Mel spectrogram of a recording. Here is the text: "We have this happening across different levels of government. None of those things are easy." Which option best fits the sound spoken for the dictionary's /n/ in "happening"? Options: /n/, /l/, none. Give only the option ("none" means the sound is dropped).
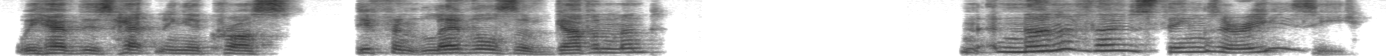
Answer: /n/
